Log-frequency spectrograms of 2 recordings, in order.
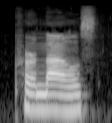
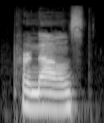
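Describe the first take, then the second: Both takes have the same delivery.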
